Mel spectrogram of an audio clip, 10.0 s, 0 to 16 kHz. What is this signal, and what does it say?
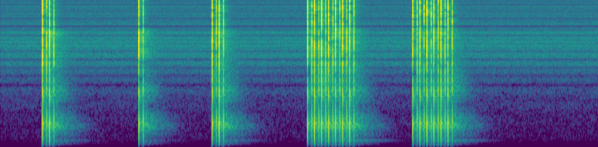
Pulse dialling, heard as clicks on a phone line, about 9 pulses a second. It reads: 2 1 2 7 6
